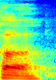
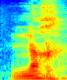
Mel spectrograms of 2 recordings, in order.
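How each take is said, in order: First: The word is said with its full ending. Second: The word is said with its ending dropped. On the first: "it's really on uh, Noah" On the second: "you're gonna drop those letters, which makes it um Noh"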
